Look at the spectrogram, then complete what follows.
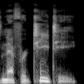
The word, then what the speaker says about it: Nefertiti: Upper and Lower Egypt despite modern egyptological pronunciation rendering her name as Nefertiti it was originally articulated as the phrase the beautiful one has come and likely contemporaneously pronounced nafda or nafti her name translates to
